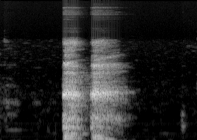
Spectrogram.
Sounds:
Throat clearing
